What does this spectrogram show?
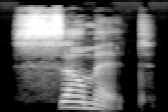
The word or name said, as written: summit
